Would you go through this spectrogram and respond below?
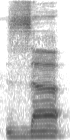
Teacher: زا سیٹی کی آواز نکال کر کے پڑھیں گے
